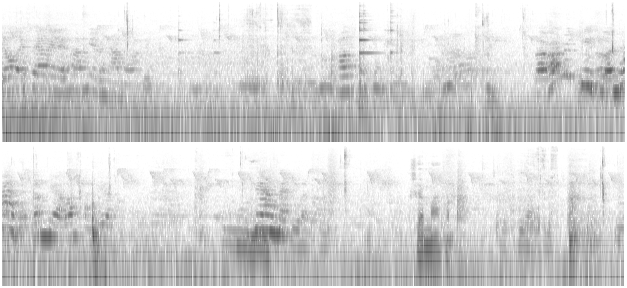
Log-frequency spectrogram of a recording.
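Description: A young man slurps noodles.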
